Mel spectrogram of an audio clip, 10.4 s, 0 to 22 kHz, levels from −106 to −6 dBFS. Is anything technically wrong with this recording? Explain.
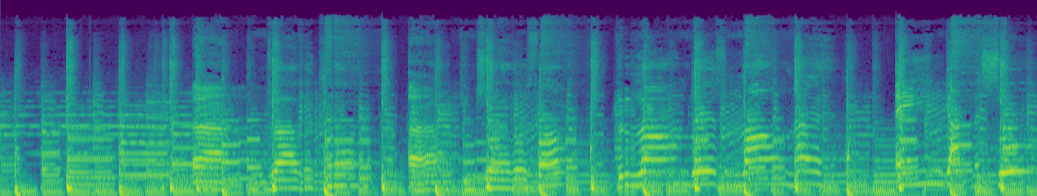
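Yes. Between 3.01 and 3.42 s there is repeated packet loss, producing a robotic sound. Packets failed to arrive in time again and again, and the receiver kept bridging each hole by extending the last sound it had. Across that 0.4 s stretch, about 120 ms was synthesised, nearly a third of the span, with no single gap longer than 29 ms. Because the patches come in quick succession, the audio turns choppy and mechanical, with fragments missing.

Short concealed packet loss follows at 5.73–5.77 s, 6.21–6.26 s and 6.28–6.31 s. Each time, roughly 20 ms of data never reached the decoder. The receiver filled each gap by continuing the preceding sound, then blended back into the real signal. The last two events sit only hundredths of a second apart. Each is heard as a brief smear or wobble.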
